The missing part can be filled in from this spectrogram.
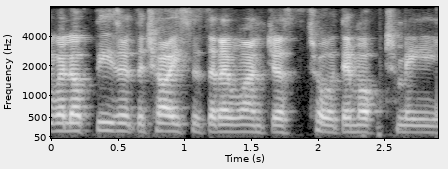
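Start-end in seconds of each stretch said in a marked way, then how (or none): none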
